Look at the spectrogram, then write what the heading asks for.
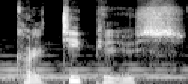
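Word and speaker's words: Cartaphilus: This all eventually leads to Cartiphilus and Joseph. And Cartiphilus, or Cartipulus for you pronunciation Nazis, is also known as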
